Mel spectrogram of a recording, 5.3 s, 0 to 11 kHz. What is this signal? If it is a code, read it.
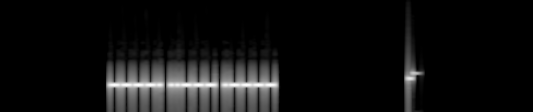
Morse code, heard as a keyed tone, about 40 wpm, 700 Hz. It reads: 921
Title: Numbers - 3-Digit 40wpm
